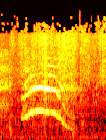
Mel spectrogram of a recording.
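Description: A single drawn-out high call, about a second long, that rises and then glides down in pitch.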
